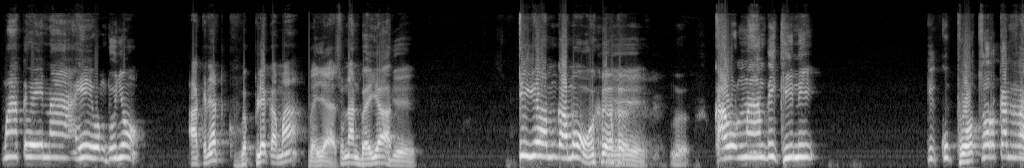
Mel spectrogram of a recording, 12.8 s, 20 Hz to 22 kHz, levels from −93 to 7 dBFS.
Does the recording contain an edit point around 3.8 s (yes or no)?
yes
